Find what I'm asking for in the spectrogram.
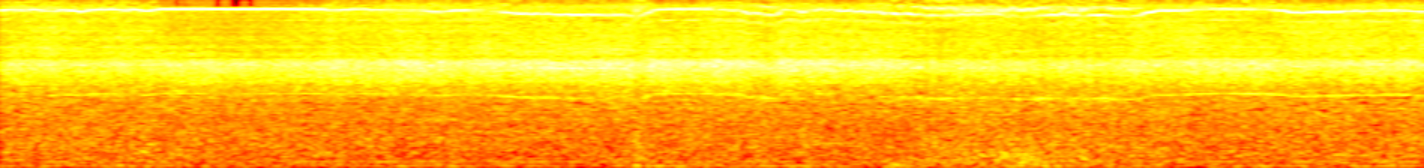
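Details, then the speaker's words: High-speed dental handpiece reducing the distobuccal cusp during occlusal reduction of a dentiform mandibular molar for a complete cast gold crown preparation: a steady high-pitched whine with an airy hiss as it cuts. "Initially, you may find it easier, however, to tackle each component individually, since less of the guide groove remains to reduce this distolingual cusp."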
